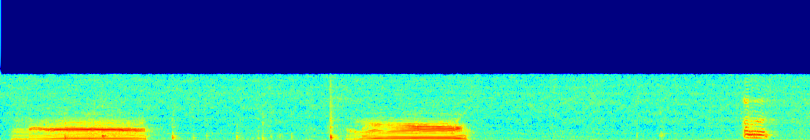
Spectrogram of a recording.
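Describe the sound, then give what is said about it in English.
Cow mooing in two long, level, harmonically rich calls of over a second each, separated by a quiet pause with small clicks, followed near the end by a much shorter, higher voiced call. “See the cow? You like him too. He goes,”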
